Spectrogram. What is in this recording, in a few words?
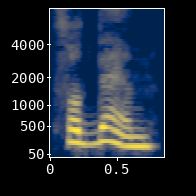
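male "9addaam", Arabic; صَدَّام; ṣaddām; サッダーム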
